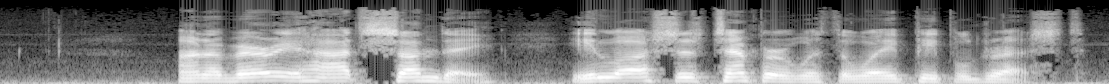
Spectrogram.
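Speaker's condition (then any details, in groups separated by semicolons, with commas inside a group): No condition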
